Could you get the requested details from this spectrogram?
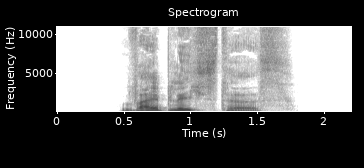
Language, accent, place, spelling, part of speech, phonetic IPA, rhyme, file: German, Germany, Berlin, weiblichstes, adjective, [ˈvaɪ̯plɪçstəs], -aɪ̯plɪçstəs, De-weiblichstes.ogg
- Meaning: strong/mixed nominative/accusative neuter singular superlative degree of weiblich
